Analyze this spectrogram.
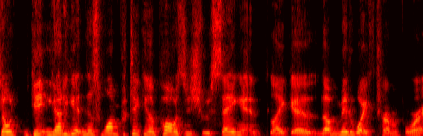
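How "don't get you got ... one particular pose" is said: mock yelling, high-pitched. Retelling how the midwives yelled instructions during labor: imitating midwives yelling. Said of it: "yelling at me".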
